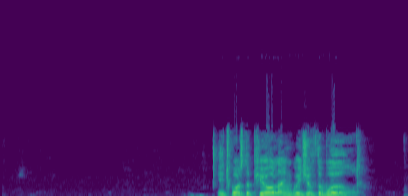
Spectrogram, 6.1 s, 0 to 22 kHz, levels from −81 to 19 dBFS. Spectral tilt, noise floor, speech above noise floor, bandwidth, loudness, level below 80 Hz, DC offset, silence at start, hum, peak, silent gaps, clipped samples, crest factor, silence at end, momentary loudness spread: -4.5 dB/octave; -73 dBFS; 59 dB; 8.4 kHz; -14 LUFS; -58 dBFS; under 0.1%; 3.2 s; none; 0 dBFS; none; under 0.1%; 18 dB; 0.7 s; 18 LU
